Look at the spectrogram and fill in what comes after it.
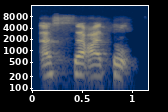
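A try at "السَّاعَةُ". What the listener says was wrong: Panjangi sinnya.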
